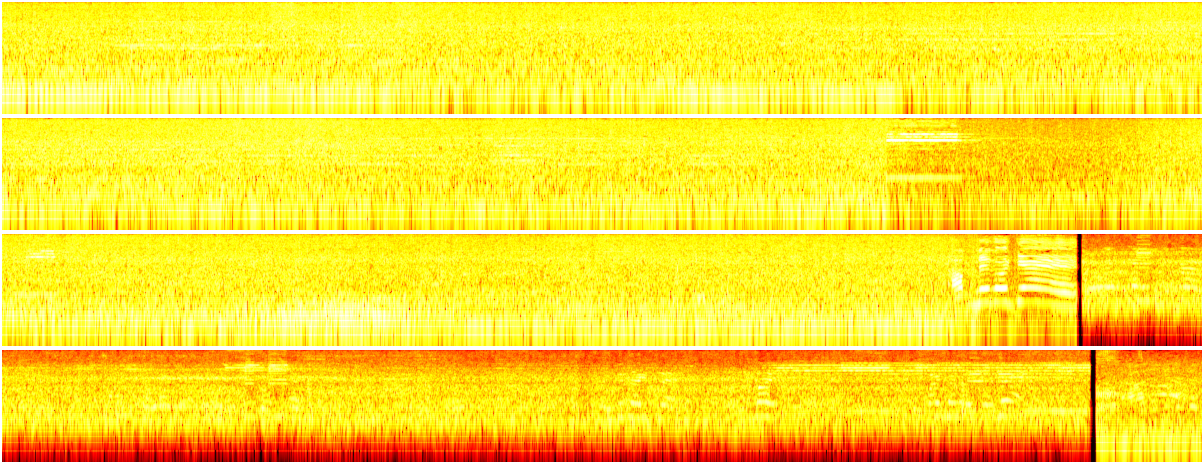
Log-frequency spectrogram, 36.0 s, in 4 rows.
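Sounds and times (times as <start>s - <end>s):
heavy rain hissing: 0.0s - 34.6s
vehicle horn honk: 11.6s - 14.6s, 15.6s - 16.4s, 28.6s - 29.3s, 32.7s - 35.2s.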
